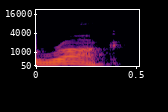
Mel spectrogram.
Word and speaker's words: roc: There's a reference to rock. That's spelled R-O-C, as in the mythical gigantic bird.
